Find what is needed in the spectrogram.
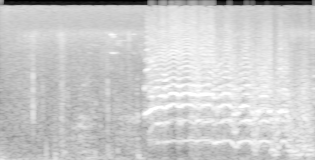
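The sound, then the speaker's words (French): A horse neighs in a loud, wavering whinny that begins about a second in and holds to the end, over a steady noisy background with a few soft thuds before it. “on entendit hennir le cheval Pie.”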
